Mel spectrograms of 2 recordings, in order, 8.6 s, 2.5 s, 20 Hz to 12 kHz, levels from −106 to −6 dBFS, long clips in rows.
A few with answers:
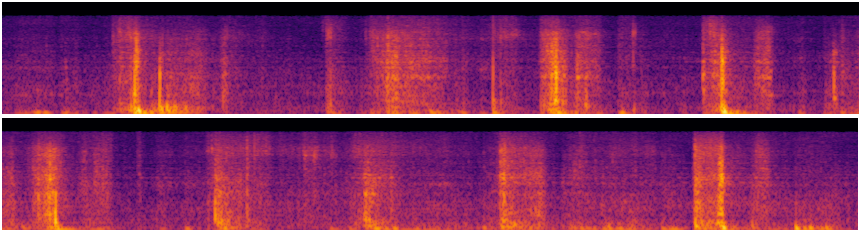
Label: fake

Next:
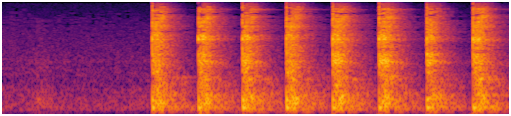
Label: real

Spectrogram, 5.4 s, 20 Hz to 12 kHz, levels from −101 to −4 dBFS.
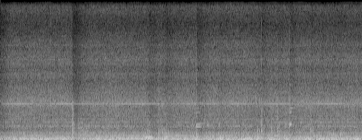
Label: real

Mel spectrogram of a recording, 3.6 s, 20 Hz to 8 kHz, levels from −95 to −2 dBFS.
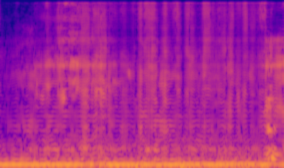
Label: fake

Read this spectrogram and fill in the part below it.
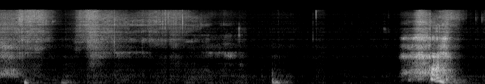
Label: fake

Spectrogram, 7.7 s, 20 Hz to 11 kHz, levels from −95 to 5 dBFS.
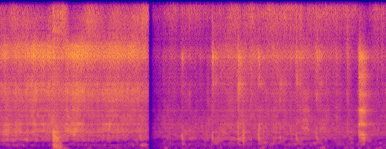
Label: fake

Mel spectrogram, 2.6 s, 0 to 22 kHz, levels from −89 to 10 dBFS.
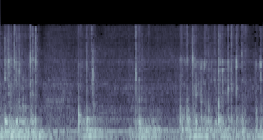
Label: fake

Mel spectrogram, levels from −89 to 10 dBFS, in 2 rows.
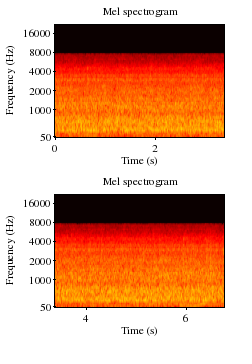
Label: real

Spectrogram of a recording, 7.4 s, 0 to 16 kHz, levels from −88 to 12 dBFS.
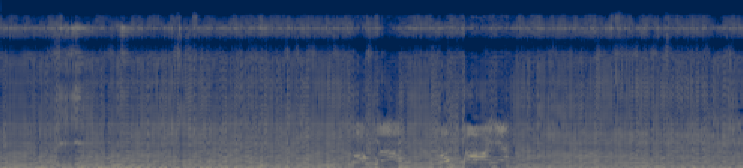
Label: fake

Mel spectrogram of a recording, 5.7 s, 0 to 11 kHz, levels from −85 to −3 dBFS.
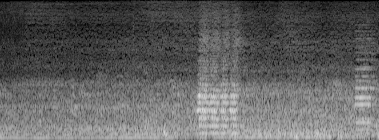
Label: real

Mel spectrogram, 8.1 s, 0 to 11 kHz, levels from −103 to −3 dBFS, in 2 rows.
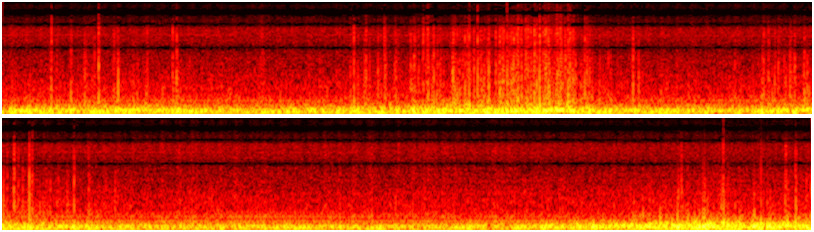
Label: real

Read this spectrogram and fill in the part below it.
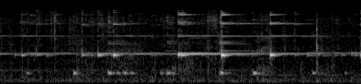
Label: fake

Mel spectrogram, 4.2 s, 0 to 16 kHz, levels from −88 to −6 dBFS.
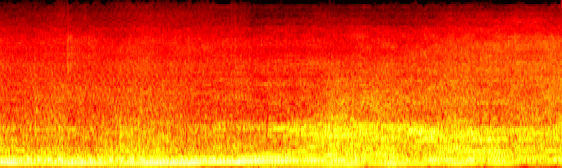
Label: fake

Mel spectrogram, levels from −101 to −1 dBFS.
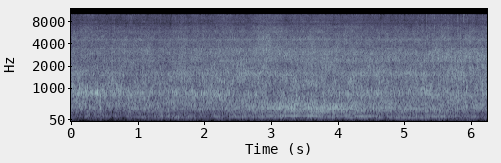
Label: fake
